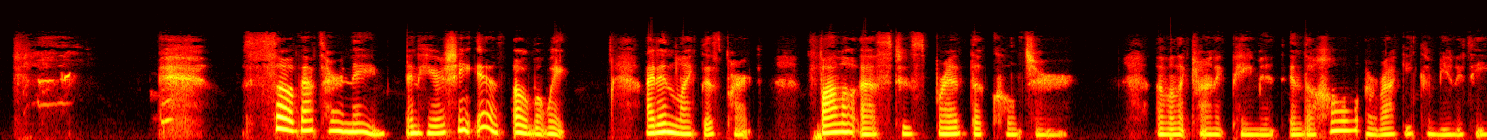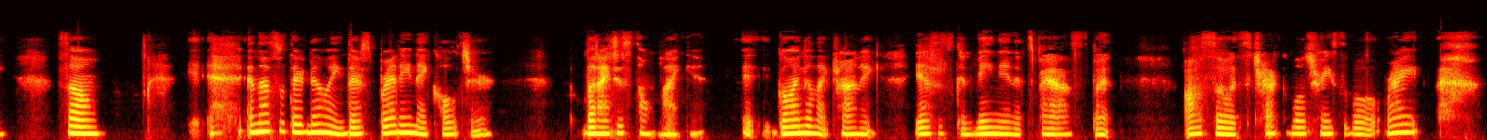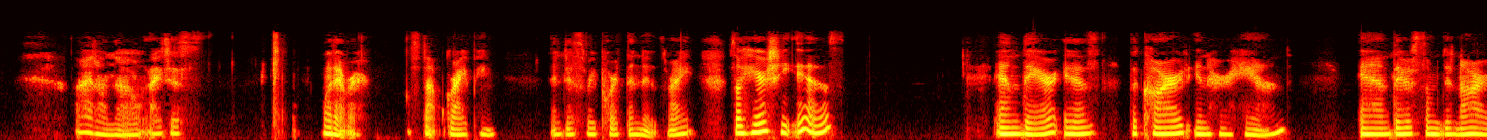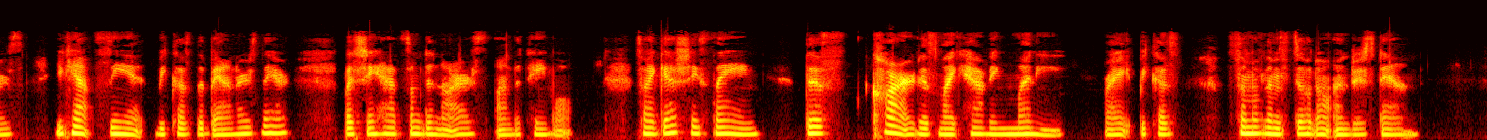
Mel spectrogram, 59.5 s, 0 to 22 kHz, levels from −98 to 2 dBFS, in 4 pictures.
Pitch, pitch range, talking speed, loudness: 180 Hz, 165-205 Hz, 125 wpm, -22 LUFS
